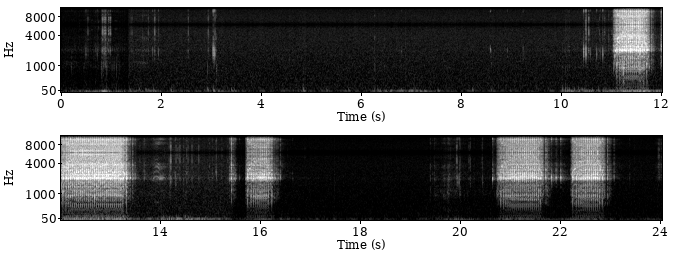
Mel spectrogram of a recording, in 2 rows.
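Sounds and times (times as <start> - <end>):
airsoft gun full-auto bursts: 11.0 - 13.6, 15.4 - 16.5, 20.7 - 23.2.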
